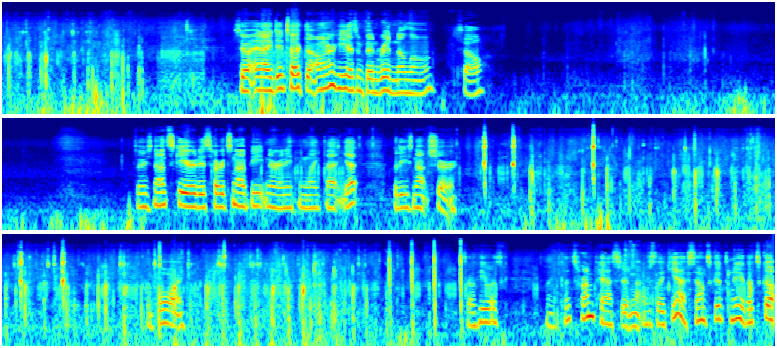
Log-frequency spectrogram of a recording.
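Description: A horse's hooves clop steadily on pavement.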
